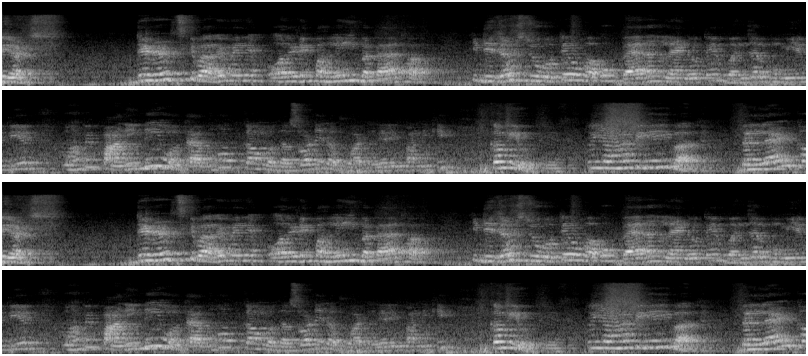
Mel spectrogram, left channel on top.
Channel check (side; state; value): both; identical; correlation 1.00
